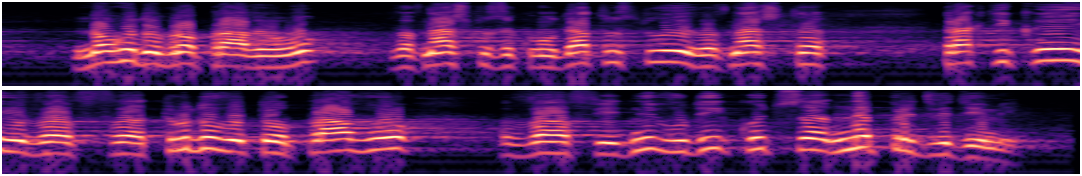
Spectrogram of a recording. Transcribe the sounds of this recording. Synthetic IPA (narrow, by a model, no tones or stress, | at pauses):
mnɔɡʊd̪obɾɔpɾavilˠovɐfnaʃɛ̥t̪ozəkonod̪at̪ɛlˠst̪voivɐfnaʃə̥t̪ə | pɾakt̪ikəivəft̪ɾud̪ovot̪opɾavo | vəfɛd̪nivod̪ikoit̪ʊ̥sənɛpɾɛd̪vid̪imḭ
